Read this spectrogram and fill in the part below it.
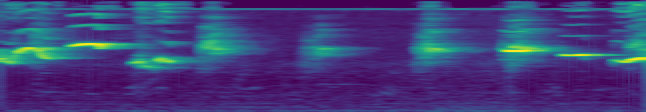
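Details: Caged oriental magpie-robin singing inside a covered cage to provoke rivals: varied whistled and chirping phrases, some sliding, repeated in quick bursts with brief gaps, low steady hum underneath.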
